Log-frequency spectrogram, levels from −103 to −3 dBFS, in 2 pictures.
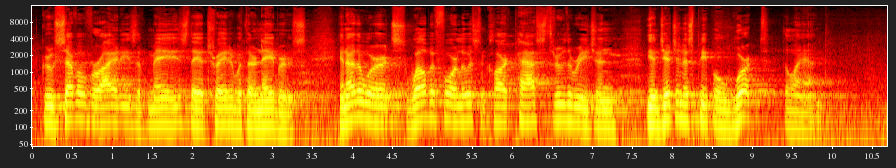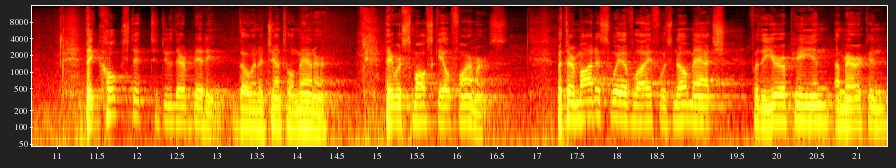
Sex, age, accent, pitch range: male, 50-69, American, 110-130 Hz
